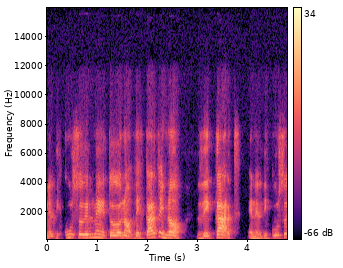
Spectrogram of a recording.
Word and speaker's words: Descartes: Renato es René Descartes. Se escribe Descartes, pero se dice Descartes.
